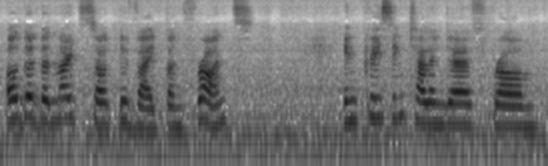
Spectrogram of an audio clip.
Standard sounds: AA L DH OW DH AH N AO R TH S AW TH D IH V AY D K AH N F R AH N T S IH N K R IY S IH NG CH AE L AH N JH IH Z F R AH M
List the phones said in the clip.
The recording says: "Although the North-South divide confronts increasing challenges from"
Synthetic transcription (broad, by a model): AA L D OW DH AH N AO R T S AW T D IH V AY D K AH N F R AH N T S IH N K R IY S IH NG CH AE L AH N JH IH S F R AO M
